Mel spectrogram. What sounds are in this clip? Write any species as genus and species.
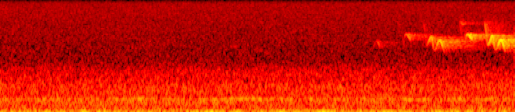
Seiurus aurocapilla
